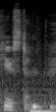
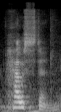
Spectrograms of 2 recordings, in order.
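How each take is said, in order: First: The name is said the usual way. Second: The name is said the New York way. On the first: The speaker calls it right. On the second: The speaker calls it wrong.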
